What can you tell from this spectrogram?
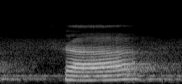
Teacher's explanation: ثا پہ آپ نے زیادہ پریکٹس کرنی ہے، اس میں سٹی کی آواز نہ آئے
